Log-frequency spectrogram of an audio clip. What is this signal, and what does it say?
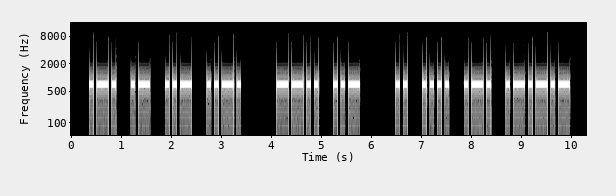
Morse code, heard as a keyed tone, about 16 wpm, 700 Hz. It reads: RAUF ZU IHR.
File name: Morsekurs / Witze / Witz 29. Dezember 2020, 70 F80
